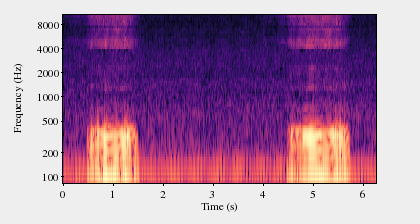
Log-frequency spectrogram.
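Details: Snoring of a man in deep sleep: two loud, rattling snores about four seconds apart, roughly 15 breaths a minute, over a steady low background hum.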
